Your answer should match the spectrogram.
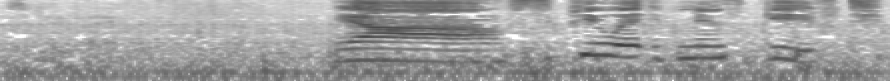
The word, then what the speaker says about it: Siphiwe: To spell Siphiwe. Yeah. Okay, S-I-P-H-I-W-E.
